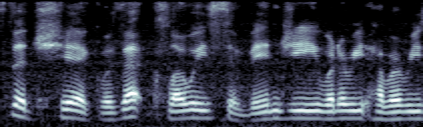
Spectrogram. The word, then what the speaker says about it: Sevigny: Was that Chloe Sevigny? However you say her name. Sevigny, yeah. Sevigny, that's how you say her name.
